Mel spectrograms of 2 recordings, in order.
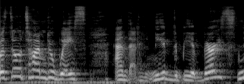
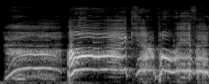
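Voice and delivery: high, loud gasp of disbelief; 5 dB louder, slower than usual. A narrator's reading. Donut appalled by baker's answer, gasping. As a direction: squeal it in appalled shock. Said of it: "Arnie gasped".

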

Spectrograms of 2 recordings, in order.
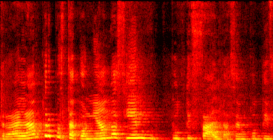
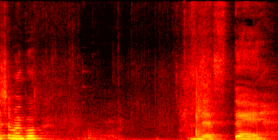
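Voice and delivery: ordinary talk

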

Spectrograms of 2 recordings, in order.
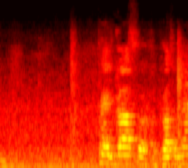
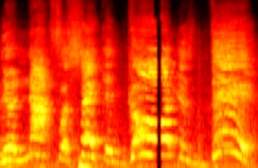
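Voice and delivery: higher, slow, shouted assurance; preaching shout; 9 semitones higher, 5 dB louder, much slower than usual. Acted. Pastor assuring persecuted believers, slow preaching shout. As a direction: lift them up with it.

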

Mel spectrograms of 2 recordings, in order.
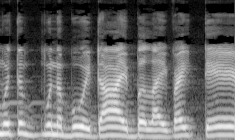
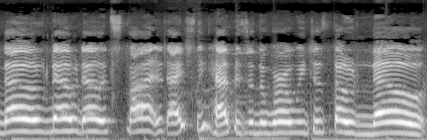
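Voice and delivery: No, no, no pitched higher and louder, insisting; insistent denial; 5 semitones higher, 3 dB louder than usual. Retold or imitated. Arguing with herself that it really happens, insistent. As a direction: refuse to believe the comfort, firmly. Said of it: "But I'm like".

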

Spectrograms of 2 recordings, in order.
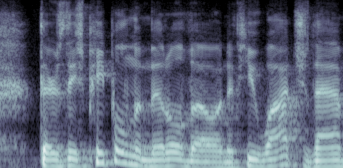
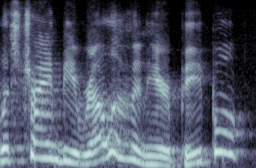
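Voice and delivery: exaggerated Southern accent impression, pitched up; 12 semitones higher than usual. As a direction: mimic a Louisiana political strategist, Southern accent. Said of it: "in a southern accent".

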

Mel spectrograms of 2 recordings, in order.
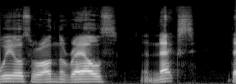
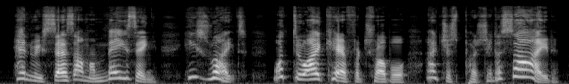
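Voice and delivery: higher, cocky engine voice; boastful little engine; 10 semitones higher than usual. Acted. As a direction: brag as if nothing can touch you. Oliver's boastful voice.

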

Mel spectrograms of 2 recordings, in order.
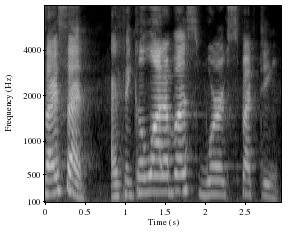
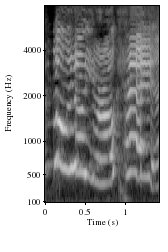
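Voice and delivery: mock consoling fans; 8 dB louder than usual. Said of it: "people are like".

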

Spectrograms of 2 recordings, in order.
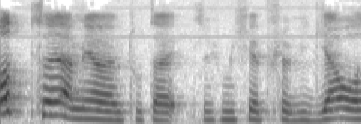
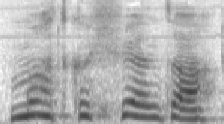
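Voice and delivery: slow, louder, high exclamation; real shock, raised voice; shaken by fright; 6 semitones higher, 6 dB louder, slower than usual. Real, not acted. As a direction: draw it out, still reeling from the scare. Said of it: "głowa mnie boli od tego strachu".

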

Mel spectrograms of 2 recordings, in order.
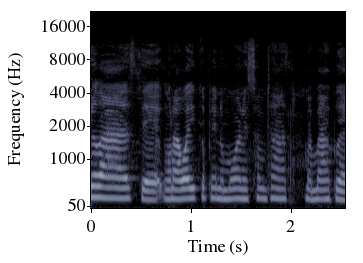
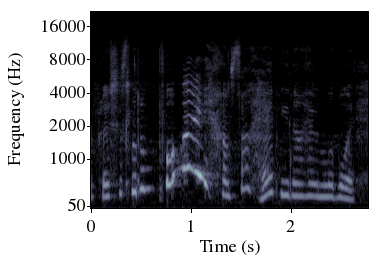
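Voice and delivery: higher, gushing then rushing; excited gushing; 5 semitones higher than usual. Real, not acted. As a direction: gush with joy over it. Gushing about having a boy.

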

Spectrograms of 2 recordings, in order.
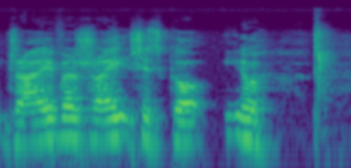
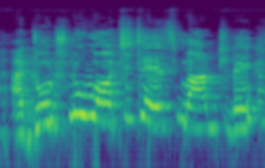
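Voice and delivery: high-pitched, badly wandering put-on accent; Neville's accent; 7 semitones higher, 3 dB louder than usual. Confused passenger to the driver, in put-on accent. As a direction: overdo the friend's accent, pitched well up. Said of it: "I'm not doing his accent".

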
